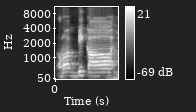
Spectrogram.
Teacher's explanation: रा को मोटा और पुर करके पढ़ेंगे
